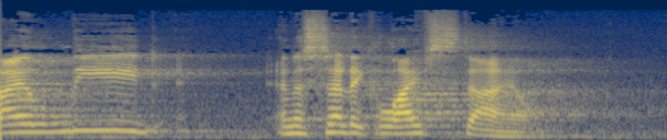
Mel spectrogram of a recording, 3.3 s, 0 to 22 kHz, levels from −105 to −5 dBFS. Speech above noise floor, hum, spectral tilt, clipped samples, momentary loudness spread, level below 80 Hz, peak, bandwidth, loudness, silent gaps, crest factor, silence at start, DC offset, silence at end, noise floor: 25 dB; none; -2 dB/octave; under 0.1%; 16 LU; -68 dBFS; -2 dBFS; 16 kHz; -22 LUFS; none; 22 dB; 0 s; under 0.1%; 0.4 s; -48 dBFS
